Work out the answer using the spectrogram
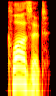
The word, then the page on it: closet: klɑ’zit; クロズィト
